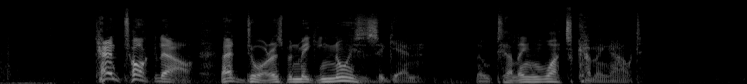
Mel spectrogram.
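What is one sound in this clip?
A man speaks calmly and closely, in a low voice.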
